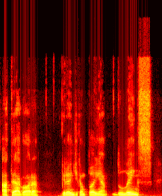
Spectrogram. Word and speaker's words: Lens: grande campanha do Lens, que eu sempre falo Lens, né? Está, acho que provavelmente está pronunciando corretamente, mas aí também eu penso sempre no Felipe Lan, né? Falar o Lã comprou, o que que o Lã tá fazendo aqui? né? Porque ele tá pronunciando de um jeito provavelmente mais correto do que eu.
